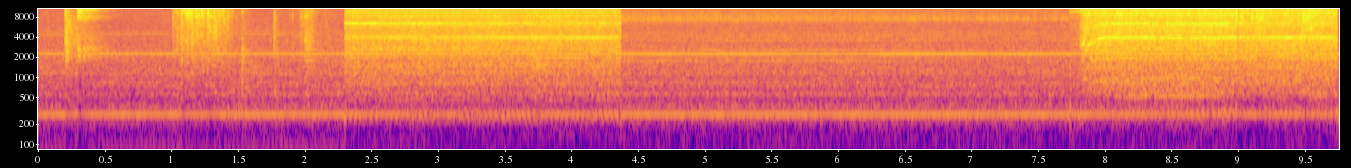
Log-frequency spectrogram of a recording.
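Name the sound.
tack welding a part on an LS swapped Miata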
